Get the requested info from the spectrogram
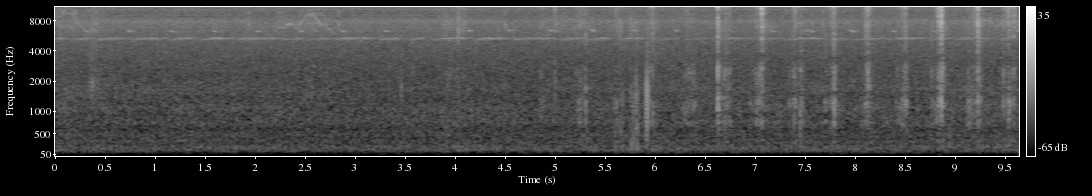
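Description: Faint, irregular metallic clicks of a flat-blade screwdriver working the slow jet in a Keihin carburetor body, a few clicks a second. The first half is near silent and the clicking starts about halfway through.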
